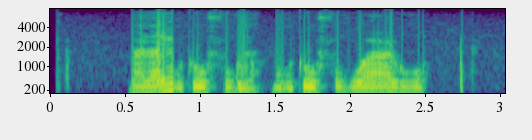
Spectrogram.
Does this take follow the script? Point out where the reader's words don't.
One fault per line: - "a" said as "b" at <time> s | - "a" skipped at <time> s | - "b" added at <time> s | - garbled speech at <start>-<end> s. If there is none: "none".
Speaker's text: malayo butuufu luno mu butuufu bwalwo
none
